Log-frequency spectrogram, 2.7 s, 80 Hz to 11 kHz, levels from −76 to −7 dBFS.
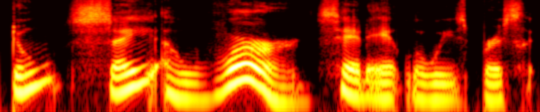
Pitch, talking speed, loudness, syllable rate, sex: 185 Hz, 180 wpm, -18 LUFS, 3.9 syllables/s, female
